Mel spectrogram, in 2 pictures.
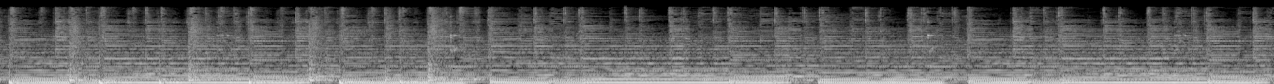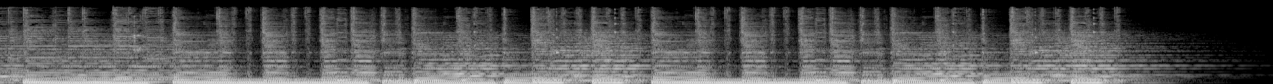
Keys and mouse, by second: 0.7-1.1 middle drag, 1.1 KP_3, 1.6 shift+middle click, 2.3 Tab, 3.1 alt+right click, 4.0 alt+right click, 4.7 s, 6.4 alt+right click, 6.9 s, 8.1 alt+right click, 10.4 Tab, 11.2-12.0 middle drag, 12.7 Tab, 12.9 middle click, 14.0 s, 15.4 alt+right click, 15.7 middle click, 16.3 s, 17.2 g, 17.9 KP_3, 18.6 shift+middle click, 19.0 Tab, 19.6 Tab, 20.0 right click, 20.9 ctrl+l, 22.3 shift+d, 23.6 r, 24.7 KP_1.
